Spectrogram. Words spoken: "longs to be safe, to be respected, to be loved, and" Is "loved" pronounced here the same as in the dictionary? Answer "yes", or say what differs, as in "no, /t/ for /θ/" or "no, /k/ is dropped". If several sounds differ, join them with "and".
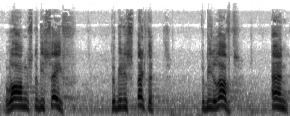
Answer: yes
